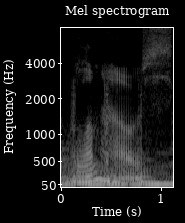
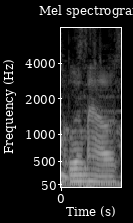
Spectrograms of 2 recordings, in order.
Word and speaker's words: Blumhouse: Is it pronounced blum house or bloom house? I can never tell because the way that's spelled. I used to think it's Bloomhouse and I realized it's a U.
